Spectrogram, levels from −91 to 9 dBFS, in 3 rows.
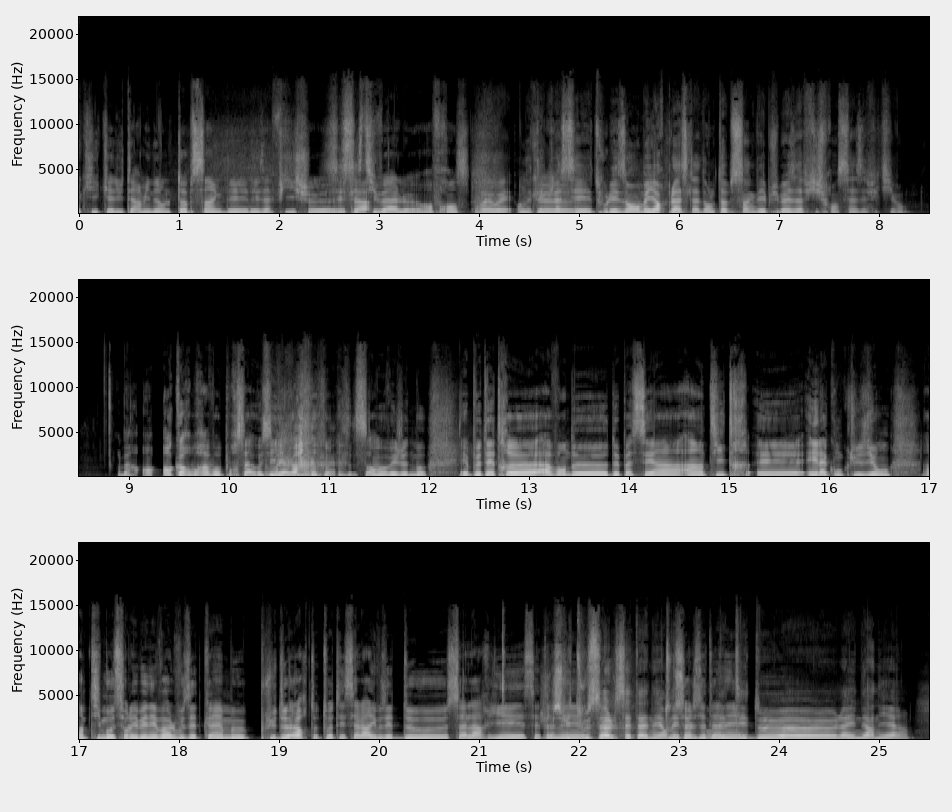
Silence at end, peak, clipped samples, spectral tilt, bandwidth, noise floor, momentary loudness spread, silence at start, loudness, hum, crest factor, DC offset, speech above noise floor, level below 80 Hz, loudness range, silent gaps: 0.2 s; -4 dBFS; under 0.1%; -6 dB/octave; 15 kHz; -55 dBFS; 10 LU; 0.05 s; -24 LUFS; none; 20 dB; under 0.1%; 31 dB; -58 dBFS; 7 LU; none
